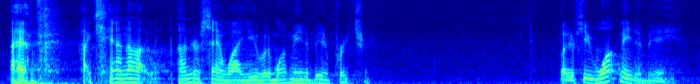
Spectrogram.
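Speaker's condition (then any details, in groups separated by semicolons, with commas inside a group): Cleft lip and palate; called hair lip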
